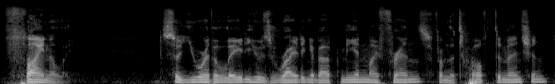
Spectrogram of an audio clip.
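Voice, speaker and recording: Low calm angelic spirit dude, old and wise, a guy voicing it, formal and measured. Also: dry recording, close to an everyday voice. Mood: calm, friendly. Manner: measured, formal, gently curious. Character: wise angelic male spirit from another dimension. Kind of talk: scripted dialogue.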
